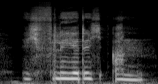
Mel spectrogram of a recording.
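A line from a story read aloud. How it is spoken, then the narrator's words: Mother breathing softly. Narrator (German): haucht ihre Mutter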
